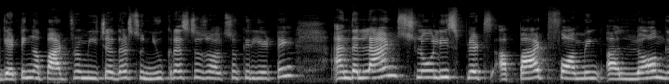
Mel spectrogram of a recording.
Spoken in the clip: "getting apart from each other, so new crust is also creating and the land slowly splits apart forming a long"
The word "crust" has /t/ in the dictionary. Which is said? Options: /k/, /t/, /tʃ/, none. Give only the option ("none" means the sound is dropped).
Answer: /t/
